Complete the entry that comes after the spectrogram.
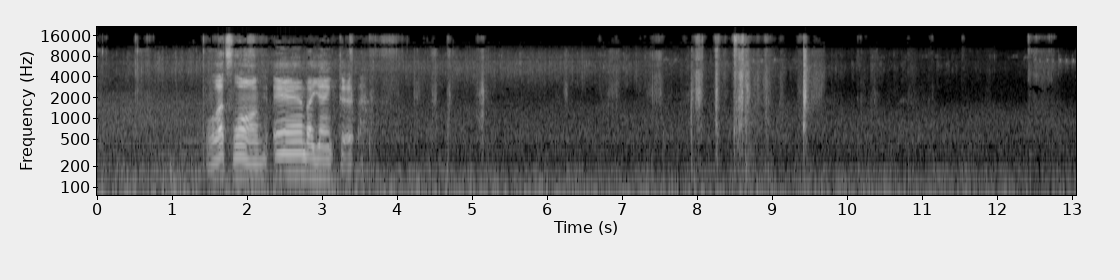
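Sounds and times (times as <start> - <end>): wind rumble on microphone: 0.0 - 13.0
footsteps on concrete: 6.8 - 9.7.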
